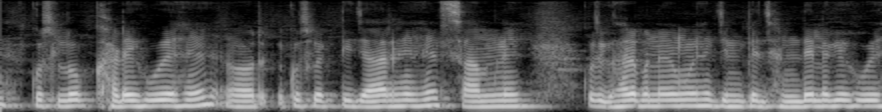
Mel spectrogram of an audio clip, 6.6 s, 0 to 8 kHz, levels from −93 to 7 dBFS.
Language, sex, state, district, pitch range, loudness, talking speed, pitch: Hindi, male, Uttar Pradesh, Lalitpur, 155-165 Hz, -16 LUFS, 210 wpm, 160 Hz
